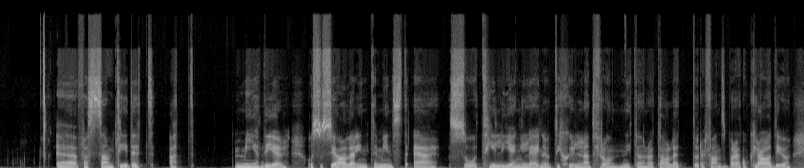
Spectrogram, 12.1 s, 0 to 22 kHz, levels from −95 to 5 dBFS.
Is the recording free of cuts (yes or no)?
no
